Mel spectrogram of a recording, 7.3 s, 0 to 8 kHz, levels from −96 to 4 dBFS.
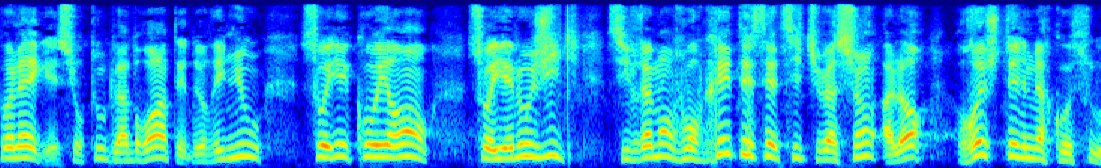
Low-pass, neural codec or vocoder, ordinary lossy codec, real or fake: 7.2 kHz; codec, 16 kHz, 2 kbps, FunCodec, trained on LibriTTS, 25 frames a second; MP3, 48 kbps; fake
